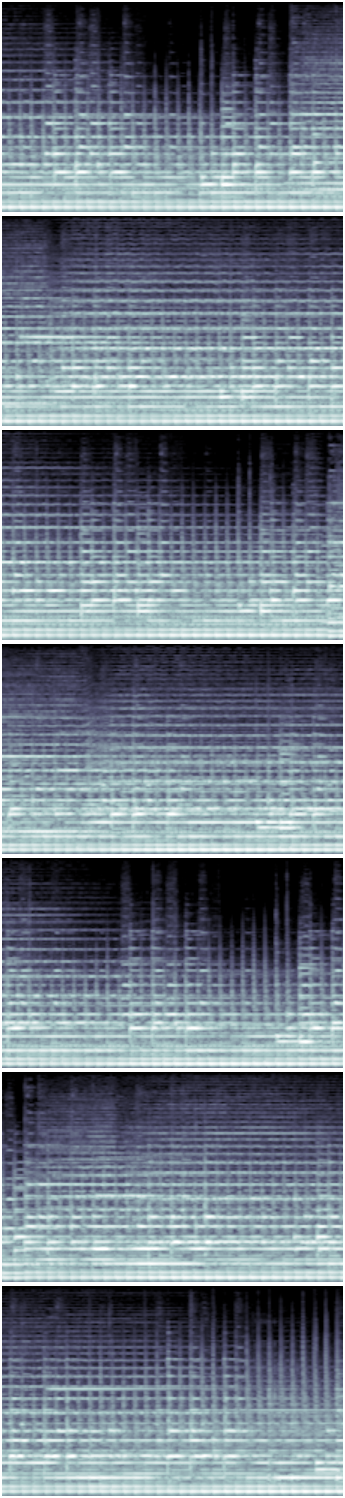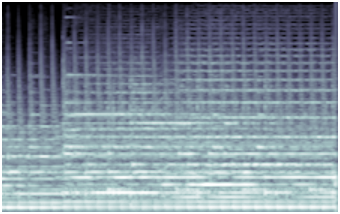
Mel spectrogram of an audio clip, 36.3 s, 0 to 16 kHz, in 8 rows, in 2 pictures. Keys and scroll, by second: 30.5 Delete, 31.4 super+Delete, 35.1 Delete.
